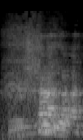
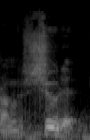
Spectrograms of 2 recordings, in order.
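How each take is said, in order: First: Repeated louder threat. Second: Said in the usual way. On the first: Retold or imitated. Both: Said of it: "Mom was like".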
